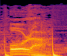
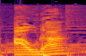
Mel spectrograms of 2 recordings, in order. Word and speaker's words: Aura: Ellos ahora remezclan a una jovencísima cantante, tan solo 15 años, que se llama Ora. Así se pronuncia en inglés en español diríamos aura, pero atención porque se escribe A-U barra R-A...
